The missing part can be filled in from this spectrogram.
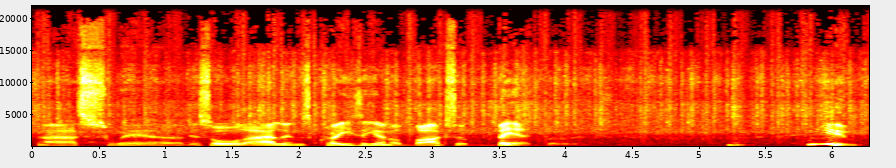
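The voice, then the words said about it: Thick, syrupy drawling accent. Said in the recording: “an accent that dripped like a busted bottle of blackstrap molasses”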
